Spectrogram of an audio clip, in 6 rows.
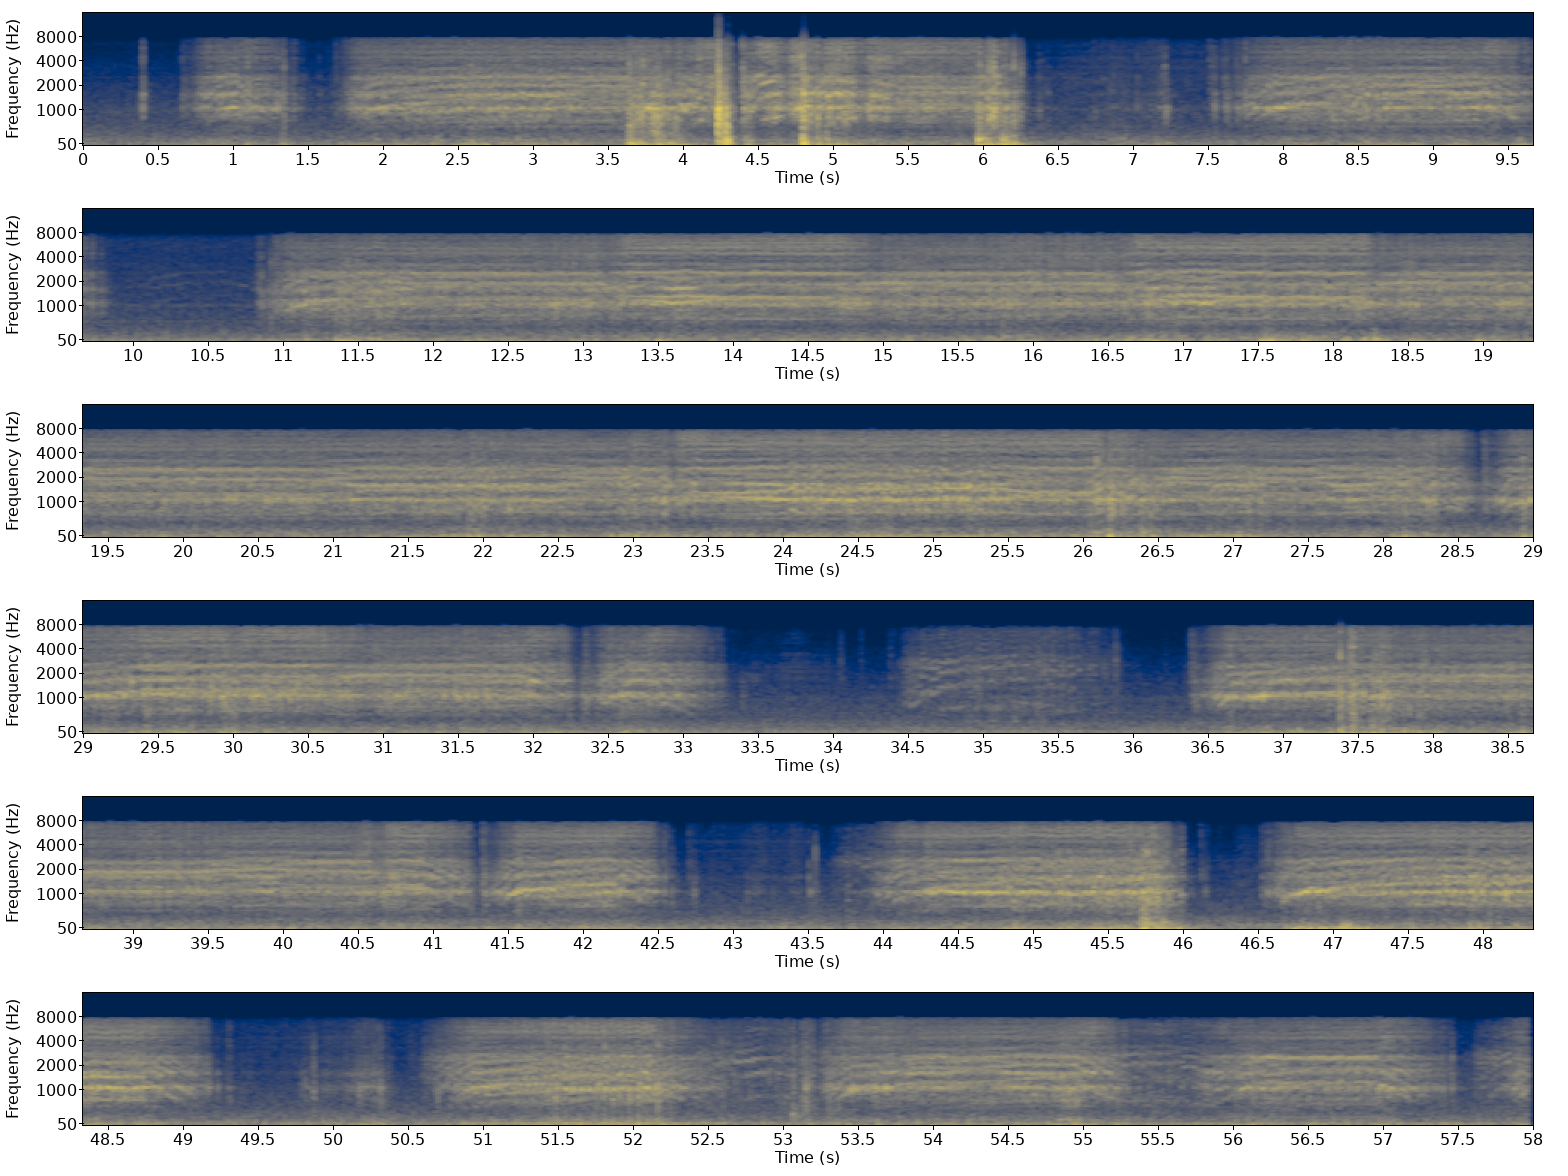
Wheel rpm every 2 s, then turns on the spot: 20, 130, 160, 50, 100, 50, 160, 160, 160, 160, 160, 160, 160, 160, 120, 160, 50, 0, 90, 160, 120, 50, 120, 90, 90, 60, 60, 110, 80.
6-8 42-44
